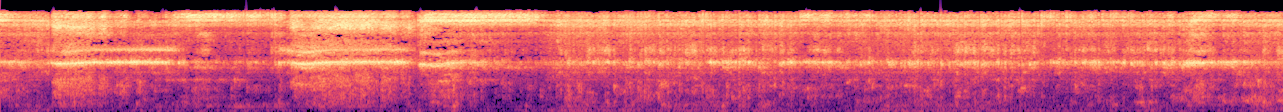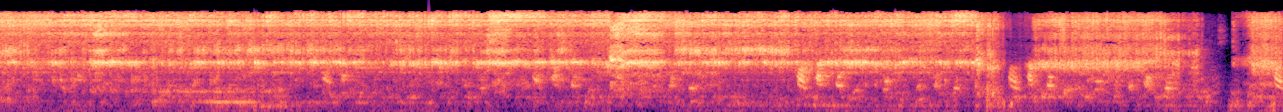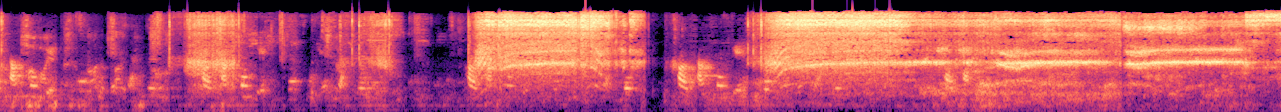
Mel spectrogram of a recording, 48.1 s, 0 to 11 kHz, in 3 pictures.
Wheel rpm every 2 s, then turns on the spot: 230, 230, 230, 230, 230, 230, 230, 230, 230, 230, 230, 230, 230, 230, 70, 30, 0, 10, 10, 150, 50, 220, 230, 230.
28-32 34-36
